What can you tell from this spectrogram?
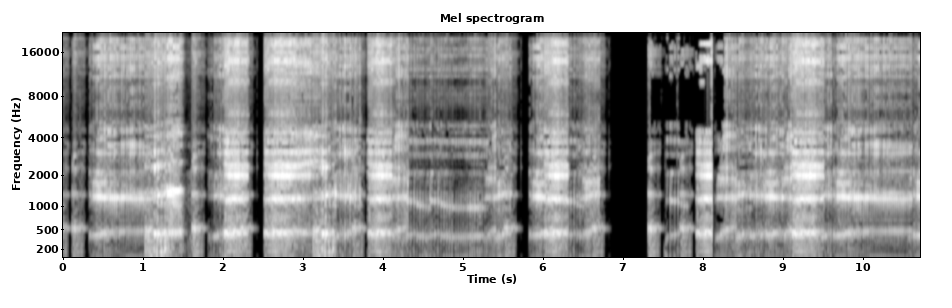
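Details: Burping: a series of long, loud, drawn-out voiced belches with brief pauses between them.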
